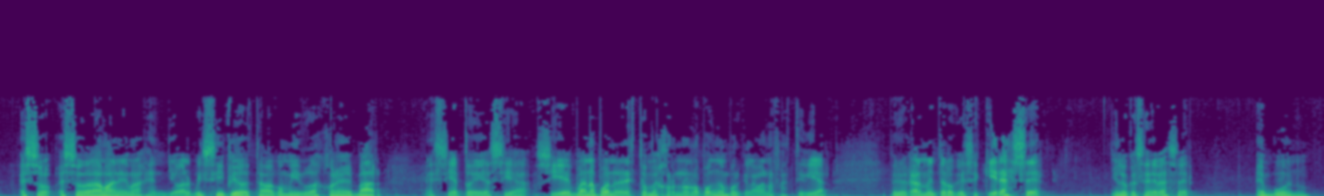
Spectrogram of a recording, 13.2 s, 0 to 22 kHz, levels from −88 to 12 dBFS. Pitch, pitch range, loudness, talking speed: 120 Hz, 105-130 Hz, -18 LUFS, 220 wpm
